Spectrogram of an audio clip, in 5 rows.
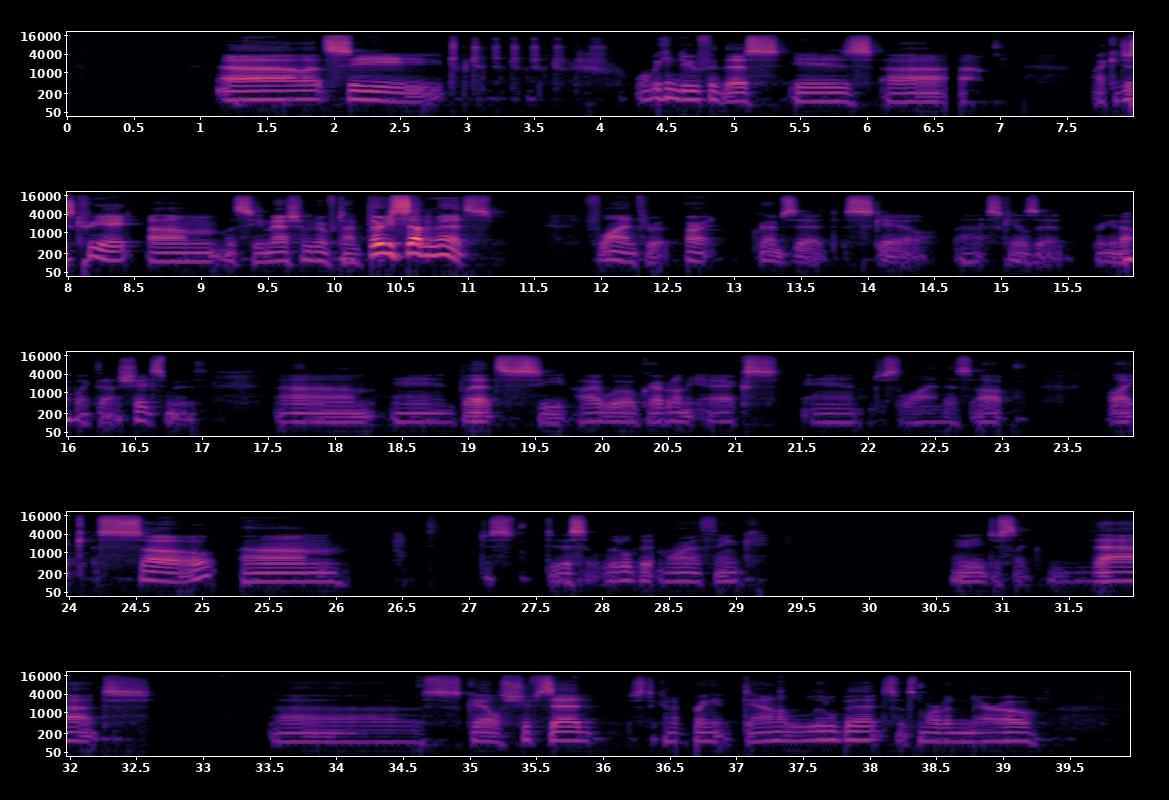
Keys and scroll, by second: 13.0 z, 14.1 s, 15.2 z, 20.3 x, 26.9 z, 34.6 shift+z.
